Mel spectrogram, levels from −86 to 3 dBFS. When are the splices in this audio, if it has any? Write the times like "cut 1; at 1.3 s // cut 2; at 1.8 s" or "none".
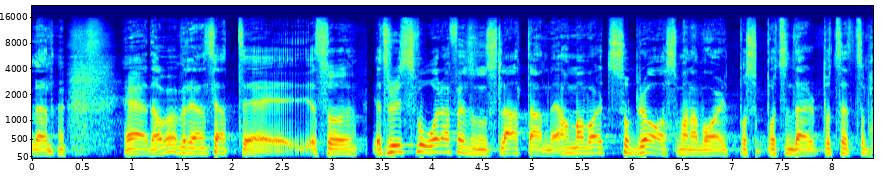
cut 1; at 3.4 s // cut 2; at 7.2 s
